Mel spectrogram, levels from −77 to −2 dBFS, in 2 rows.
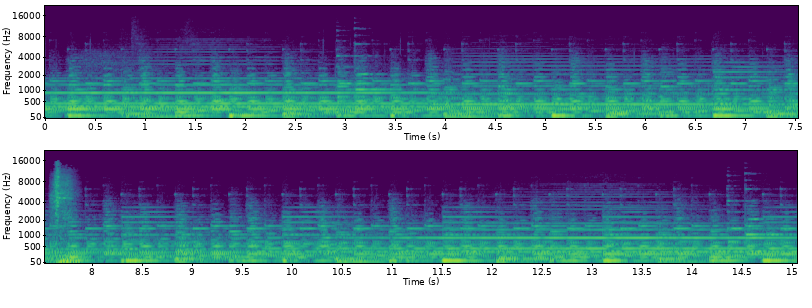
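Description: No technical fault can be heard anywhere in this audio. Nothing breaks, drops or distorts at any point.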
